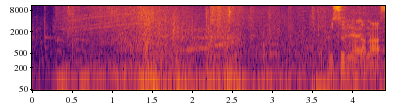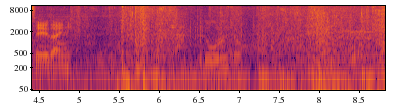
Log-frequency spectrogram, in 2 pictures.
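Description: Game gunfire and explosions crackle and boom throughout.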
